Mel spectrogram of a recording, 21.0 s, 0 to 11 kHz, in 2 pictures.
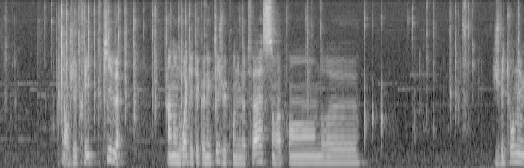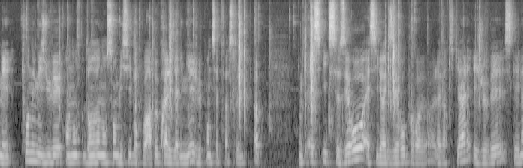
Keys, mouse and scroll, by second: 0.1 g, 1.2 ctrl+z, 3.0 a, 3.8 alt+a, 8.2 click, 9.0 a, 10.2 r, 11.0 click, 13.8 s, 14.9 click, 15.1 s, 15.6 click, 16.5 s, 17.1 click, 18.2 s, 18.8 click, 19.7 b, 20.1 s.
